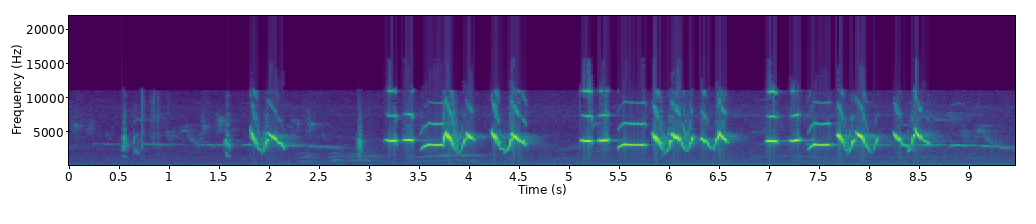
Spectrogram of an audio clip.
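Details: Stirring Oriental magpie-robin song meant to rouse other birds: after a few soft notes, repeated phrases of a pure whistle followed by swooping V-shaped slurs, each phrase about a second long, with a low hum beneath.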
